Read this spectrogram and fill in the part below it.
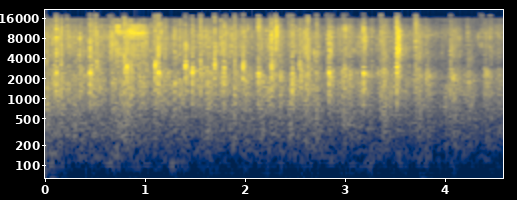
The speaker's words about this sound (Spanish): Un aplauso al que vive.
